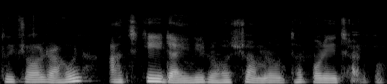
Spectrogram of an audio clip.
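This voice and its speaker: A man's voice: lowish voice, steady tone, normal speed, warm tone, no echo, close to an everyday voice. A man playing earnest, resolute male characters in a horror cartoon, with emphatic delivery. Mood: determined. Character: earnest, resolute men of a horror cartoon: heroes, villager, policeman. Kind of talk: cartoon dialogue acting.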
